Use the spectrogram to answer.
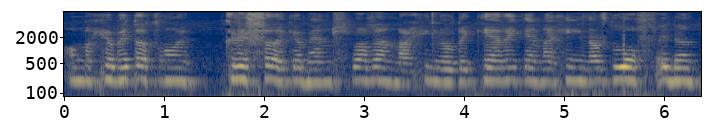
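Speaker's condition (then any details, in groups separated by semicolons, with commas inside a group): Brain hemorrhage; some letters no longer pronounceable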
